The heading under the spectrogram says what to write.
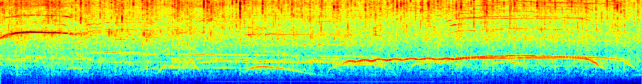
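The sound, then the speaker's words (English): A crowd applauds steadily for several seconds to honour the hosts, a dense wash of clapping with scattered whistles and cheers rising above it, holding fairly loud throughout. “I'm waiting till the clapping stops so you can hear what I'm going to say to you.”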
